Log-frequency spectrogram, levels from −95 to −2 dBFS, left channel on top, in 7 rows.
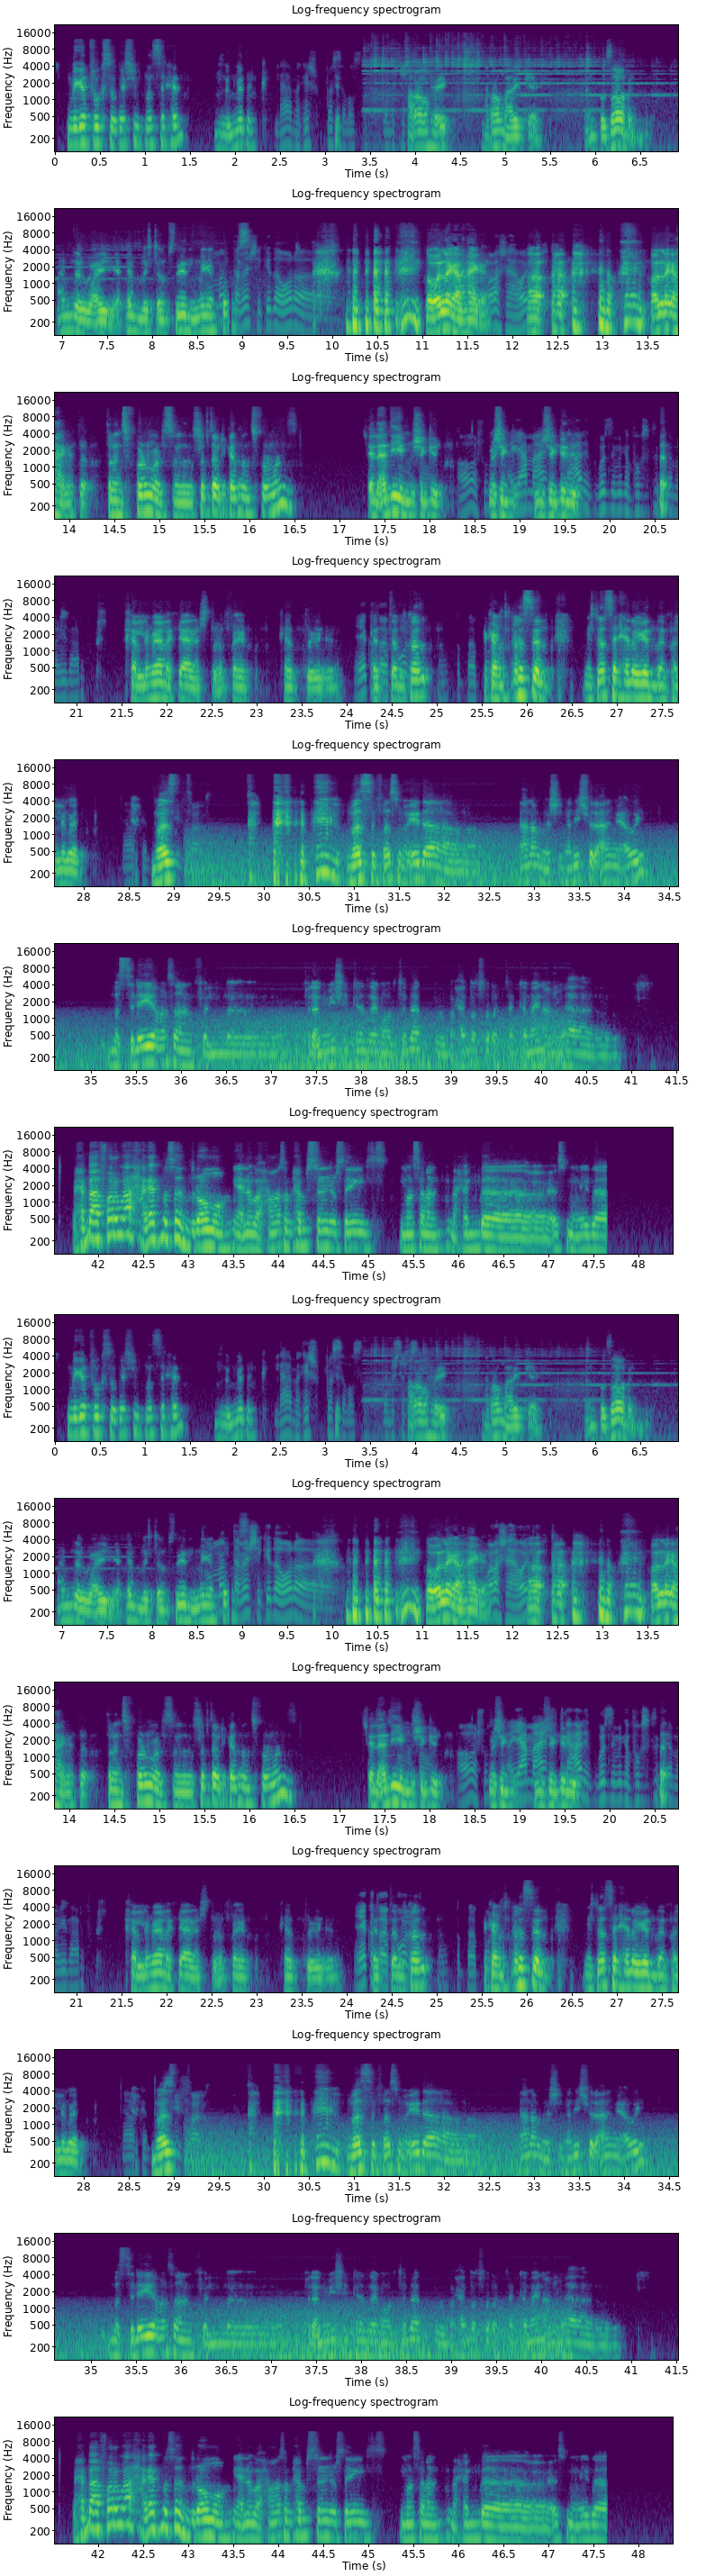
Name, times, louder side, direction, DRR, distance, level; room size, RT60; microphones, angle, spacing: voice 1, 0.1-1.4 1.8-2.2 3.9-4.4 4.7-5.4 5.9-6.5 6.9-8.7 9.8-11.7 12.2-16.5 17.3-18.1 18.7-19.7 20.5-20.7 21.5-22.9 23.3-23.9 24.3-24.9 25.5-28.0 28.7-29.0 29.8-32.5 32.8-34.3 35.2-40.9 41.7-45.0 45.3-47.6, left 2 dB, 35° left, 1.4 m, -26 dB
voice 2, 2.4-3.4 3.6-4.2 8.6-10.1 11.2-12.3 17.3-18.0 18.3-18.6 18.8-21.0 24.1-24.9 25.3-25.7 28.4-29.3, right 3 dB, 55° right, 5.5 m, -44 dB
sound 1, 3.4-10.8, left 8 dB, 75° left, 6.4 m, -51 dB
sound 2, 29.1-40.3, equal, 15° left, 6.1 m, -36 dB
head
